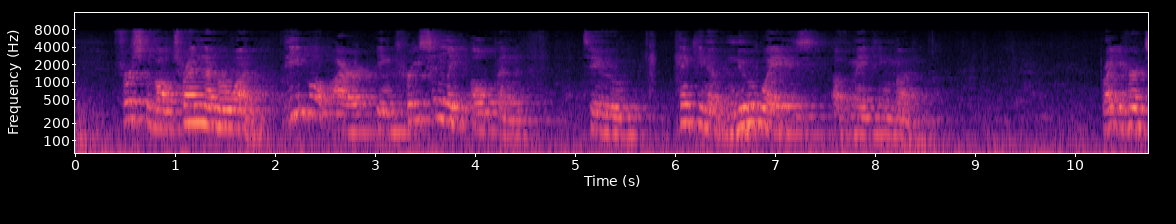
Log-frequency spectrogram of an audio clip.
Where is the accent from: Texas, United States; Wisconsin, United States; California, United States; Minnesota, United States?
Minnesota, United States; I'm from Minnesota.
